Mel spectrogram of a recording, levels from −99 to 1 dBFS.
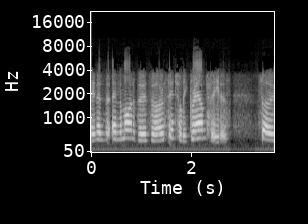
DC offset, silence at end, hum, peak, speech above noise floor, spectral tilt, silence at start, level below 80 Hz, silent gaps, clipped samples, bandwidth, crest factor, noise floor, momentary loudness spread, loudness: under 0.1%; 0 s; 50 Hz at -65 dBFS; -6 dBFS; 29 dB; -3.5 dB/octave; 0 s; -82 dBFS; none; under 0.1%; 7.8 kHz; 16 dB; -50 dBFS; 6 LU; -22 LUFS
